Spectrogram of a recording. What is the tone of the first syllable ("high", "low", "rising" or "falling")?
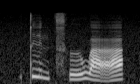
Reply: falling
